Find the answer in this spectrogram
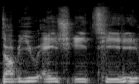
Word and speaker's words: whet: But yeah, it's spelled W-H-E-T, like wheat.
